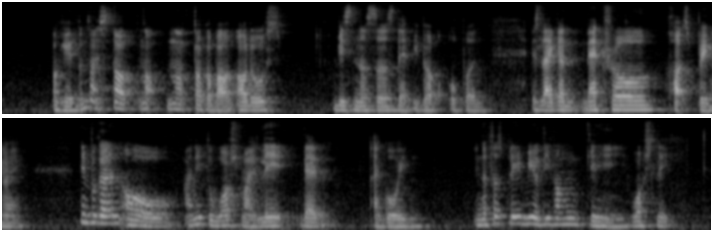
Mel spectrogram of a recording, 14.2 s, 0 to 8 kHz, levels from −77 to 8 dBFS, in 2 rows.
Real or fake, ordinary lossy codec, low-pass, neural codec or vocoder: fake; Opus, 64 kbps; 7.2 kHz; vocoder, 44.1 kHz, 128 mel bands every 512 samples, BigVGAN v2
